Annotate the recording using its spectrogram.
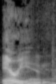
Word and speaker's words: Arienne: A-R-I-E-N-N-E. Arian.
